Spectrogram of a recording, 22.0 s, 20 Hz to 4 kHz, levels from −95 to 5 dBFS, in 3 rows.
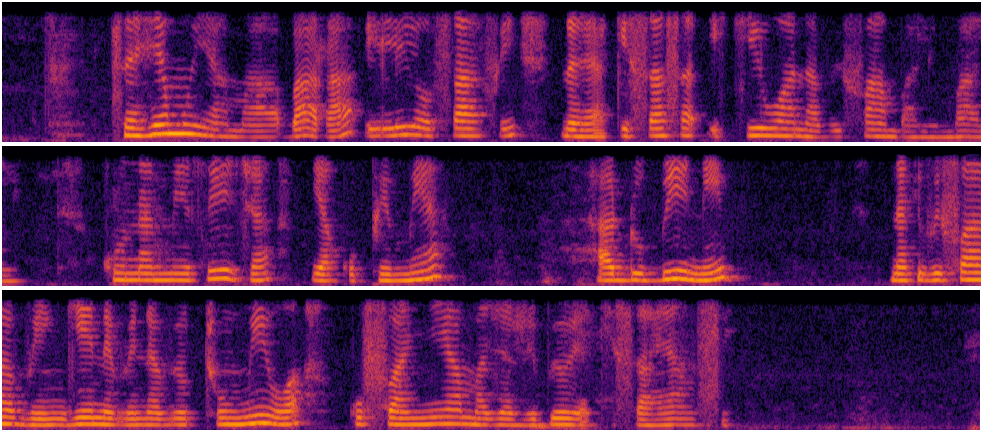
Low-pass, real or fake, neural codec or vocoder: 3.6 kHz; real; none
